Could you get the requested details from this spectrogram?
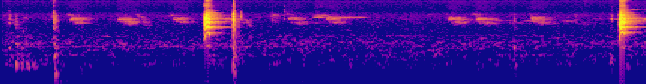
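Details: Female chestnut-bellied seed finch calling to a male: two strong, sharp, harmonic calls about five and a half seconds apart, a crisp click after the first and faint high whistles in between.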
